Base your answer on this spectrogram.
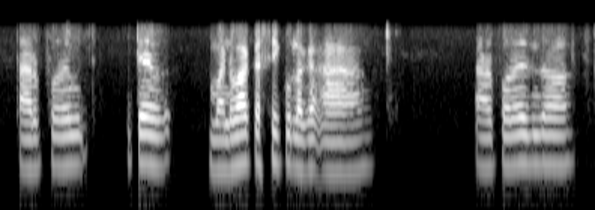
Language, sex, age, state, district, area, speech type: Santali, male, 18-30, West Bengal, Birbhum, rural, conversation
